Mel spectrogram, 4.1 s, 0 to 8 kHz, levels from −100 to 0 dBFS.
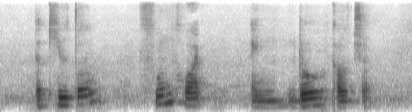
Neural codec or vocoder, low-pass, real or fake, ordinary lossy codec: codec, 44.1 kHz, 2.6 kbps, DAC; 7.2 kHz; fake; AAC, 48 kbps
